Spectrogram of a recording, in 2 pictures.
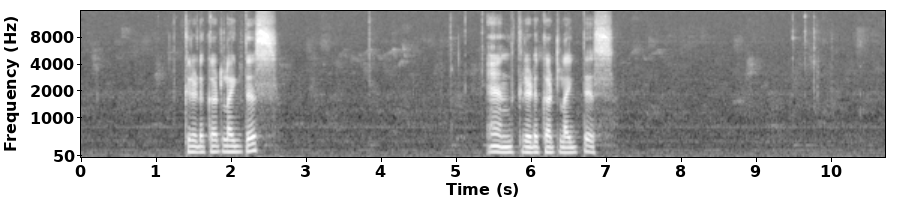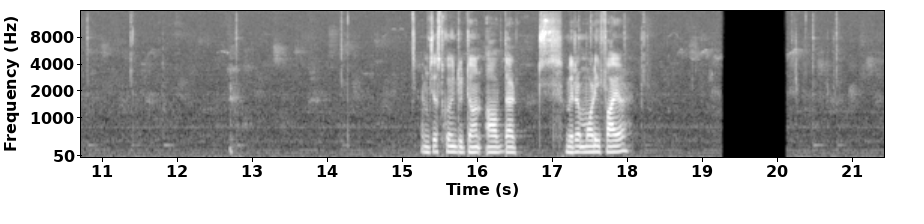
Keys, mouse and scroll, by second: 14.2 middle click, 14.4 scroll up 1, 16.0 click, 16.5 scroll down 1, 18.1 click, 18.6 shift+middle click, 18.8 scroll up 1, 20.2 shift+middle click, 20.7 scroll up 1.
